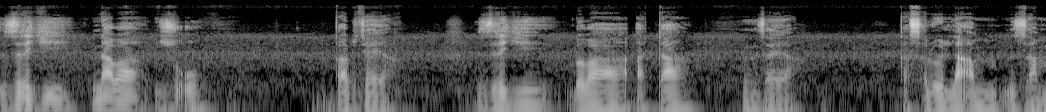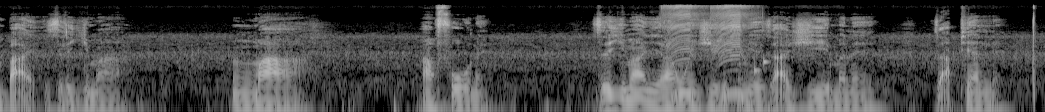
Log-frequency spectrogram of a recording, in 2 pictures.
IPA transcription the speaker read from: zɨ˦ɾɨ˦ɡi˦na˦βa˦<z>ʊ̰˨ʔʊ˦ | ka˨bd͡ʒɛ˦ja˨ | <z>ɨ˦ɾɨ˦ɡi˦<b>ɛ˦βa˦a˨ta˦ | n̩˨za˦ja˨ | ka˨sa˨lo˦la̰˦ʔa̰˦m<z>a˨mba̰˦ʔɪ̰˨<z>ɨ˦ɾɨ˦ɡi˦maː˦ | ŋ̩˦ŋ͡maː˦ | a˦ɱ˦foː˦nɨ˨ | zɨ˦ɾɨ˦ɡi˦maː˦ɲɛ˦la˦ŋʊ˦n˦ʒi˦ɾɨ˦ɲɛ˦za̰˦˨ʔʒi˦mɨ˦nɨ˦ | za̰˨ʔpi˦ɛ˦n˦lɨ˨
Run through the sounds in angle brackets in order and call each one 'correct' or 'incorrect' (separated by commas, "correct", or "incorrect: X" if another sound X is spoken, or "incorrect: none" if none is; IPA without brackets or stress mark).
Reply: correct, correct, correct, correct, correct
